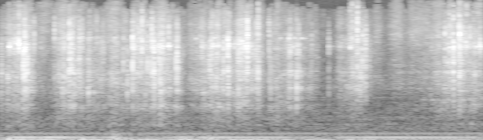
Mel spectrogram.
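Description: A long, hollow rain stick, apparently a cardboard tube painted with suns and dots, with one end wrapped in mesh and loose filling inside, is held in both hands and tilted and shaken so the filling cascades through it. It makes a continuous, bright, crinkly patter of tiny rattles that swells in several waves over a steady low hum.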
